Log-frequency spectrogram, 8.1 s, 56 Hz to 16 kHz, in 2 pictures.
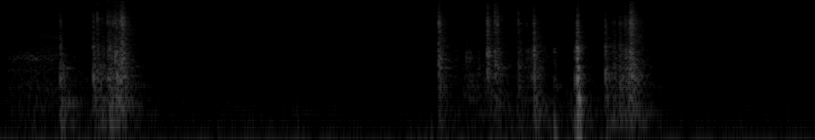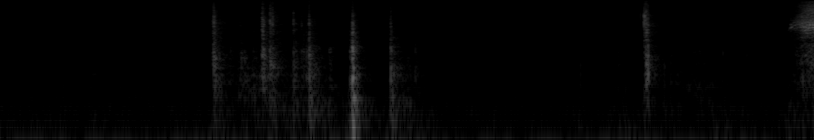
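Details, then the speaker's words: Early-90s Sherwood DD-3010C double cassette deck, second deck, retested after swapping in a slightly smaller belt. Short bursts of plastic clicking and clunking with silent gaps, no steady run, reels not turning. Cause: broken post on the rotating transport cam gear. "got some kind of issue there so I pulled apart the second deck one more time and I think I found the issue and it relates to this plastic piece here"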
